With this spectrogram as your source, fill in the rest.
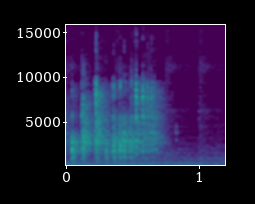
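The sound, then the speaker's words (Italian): Dice are rolled for damage in a tabletop role-playing game and clatter across a table in a quick burst of sharp, bright clicks and rattles, settling and fading after under a second. No one speaks. “Ehm, tira per il danno.”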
